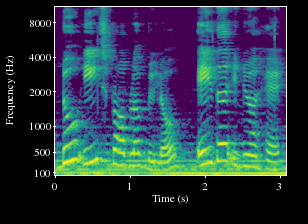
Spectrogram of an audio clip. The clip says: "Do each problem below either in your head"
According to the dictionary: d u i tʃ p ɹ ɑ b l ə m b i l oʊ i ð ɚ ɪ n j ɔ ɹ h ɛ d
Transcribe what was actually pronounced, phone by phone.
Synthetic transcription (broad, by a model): d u i tʃ p ɹ ɑ b l ə m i l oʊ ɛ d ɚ ɪ n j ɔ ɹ h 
